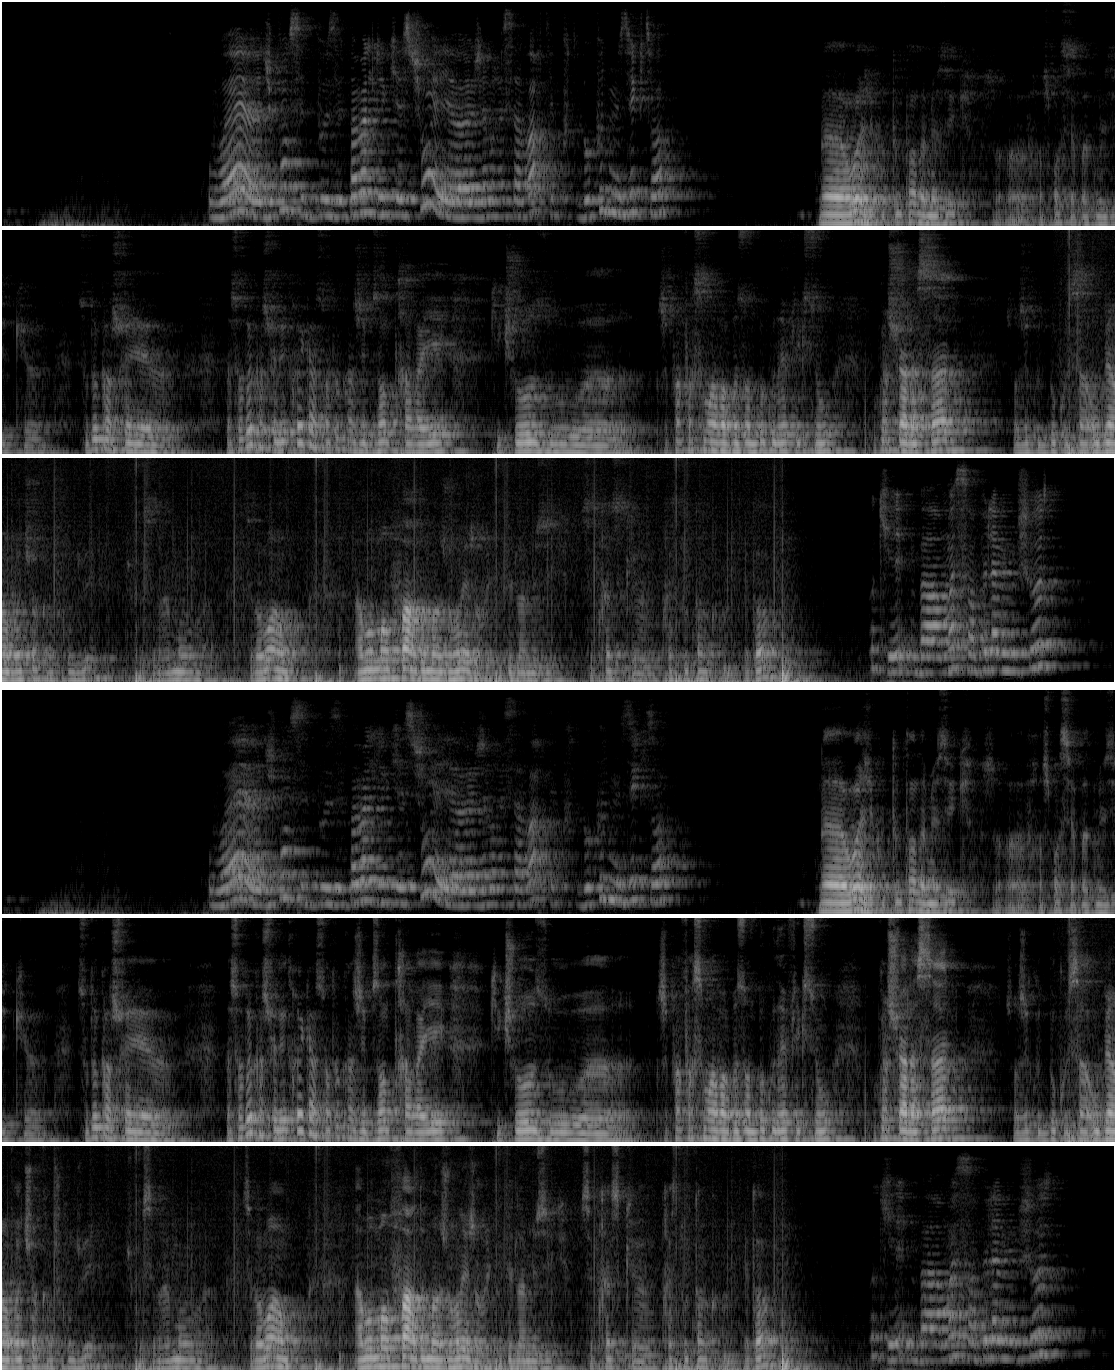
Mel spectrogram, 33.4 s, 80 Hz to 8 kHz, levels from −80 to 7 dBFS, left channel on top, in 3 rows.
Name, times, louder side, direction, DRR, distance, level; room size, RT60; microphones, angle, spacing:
voice 1, 2.1-6.7 30.9-32.7, left 1 dB, 80° left, 3 dB, 2.9 m, -37 dB
voice 2, 8.2-11.6 11.9-20.9 21.2-23.3 23.6-24.4 24.7-29.4 29.7-30.1, right 1 dB, 65° right, 8 dB, 1.5 m, -31 dB
sound 1, 21.6-30.5, equal, 5° left, 1.2 m, -37 dB
16.5 x 11.0 x 5.7 m, 1.0 s
head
